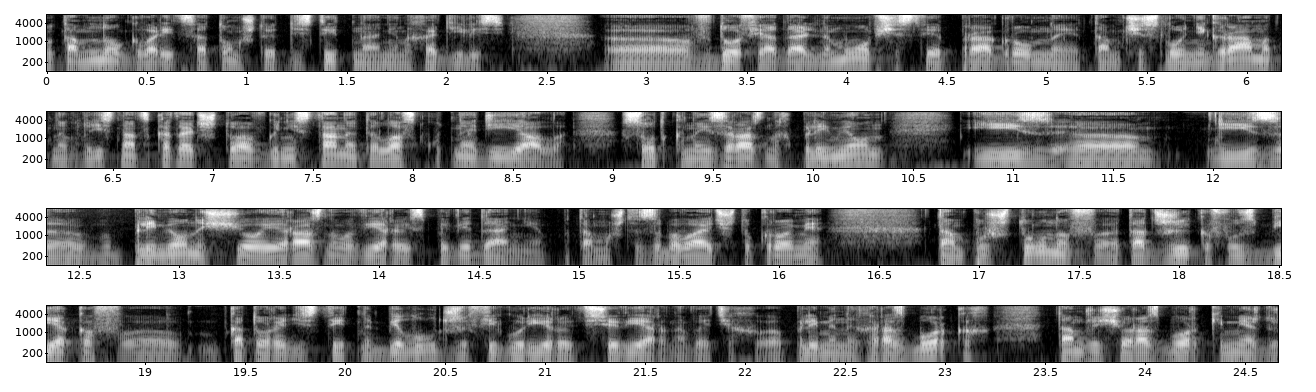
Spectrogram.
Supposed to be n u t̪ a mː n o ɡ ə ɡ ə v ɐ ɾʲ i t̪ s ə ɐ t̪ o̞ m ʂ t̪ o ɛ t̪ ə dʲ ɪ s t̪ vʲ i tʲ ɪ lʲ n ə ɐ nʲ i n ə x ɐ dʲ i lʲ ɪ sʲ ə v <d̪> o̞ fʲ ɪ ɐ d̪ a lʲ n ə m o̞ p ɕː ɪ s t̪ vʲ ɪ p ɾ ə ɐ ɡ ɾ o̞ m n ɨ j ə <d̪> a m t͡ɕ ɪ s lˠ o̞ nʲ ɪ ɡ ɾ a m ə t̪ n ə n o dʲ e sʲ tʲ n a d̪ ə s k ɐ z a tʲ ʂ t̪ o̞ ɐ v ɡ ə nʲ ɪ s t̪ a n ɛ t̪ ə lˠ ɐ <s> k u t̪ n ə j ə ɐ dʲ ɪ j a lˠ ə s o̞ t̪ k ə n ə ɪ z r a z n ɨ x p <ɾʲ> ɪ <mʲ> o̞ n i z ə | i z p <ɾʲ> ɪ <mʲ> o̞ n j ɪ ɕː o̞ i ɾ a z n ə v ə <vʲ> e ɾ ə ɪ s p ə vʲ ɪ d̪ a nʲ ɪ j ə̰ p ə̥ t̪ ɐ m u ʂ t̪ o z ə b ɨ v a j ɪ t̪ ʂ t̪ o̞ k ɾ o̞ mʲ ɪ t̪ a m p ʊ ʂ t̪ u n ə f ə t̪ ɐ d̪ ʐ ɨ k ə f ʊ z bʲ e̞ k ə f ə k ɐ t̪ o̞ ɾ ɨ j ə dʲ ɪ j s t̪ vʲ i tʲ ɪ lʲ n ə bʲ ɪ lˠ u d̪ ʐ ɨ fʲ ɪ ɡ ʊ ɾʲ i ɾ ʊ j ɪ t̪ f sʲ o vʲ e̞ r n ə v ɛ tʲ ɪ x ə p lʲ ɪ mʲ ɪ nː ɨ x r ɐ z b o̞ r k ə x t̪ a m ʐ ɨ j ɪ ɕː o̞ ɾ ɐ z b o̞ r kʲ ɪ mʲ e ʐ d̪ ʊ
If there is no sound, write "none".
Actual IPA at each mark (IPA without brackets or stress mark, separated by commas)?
d̪, t̪, s, lʲ, mʲ, lʲ, mʲ, vʲ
